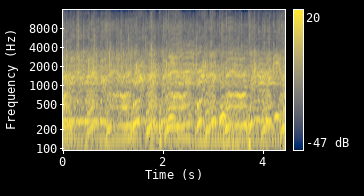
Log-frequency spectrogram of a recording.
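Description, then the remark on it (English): A crowd claps hands in a dense, continuous patter while many voices shout "fire" and cry out together over it to release the fire, steady and loud throughout. “Shout fire, clap your hands and release that fire.”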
